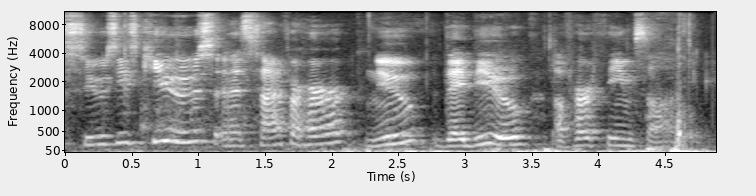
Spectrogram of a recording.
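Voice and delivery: loud, slowing host intro; announcer voice. Acted. Show host segment intro.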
